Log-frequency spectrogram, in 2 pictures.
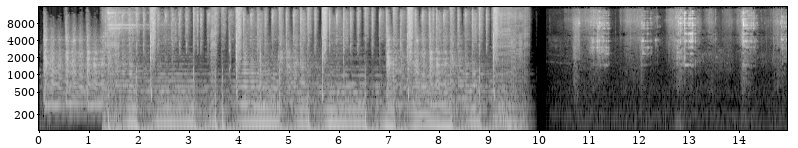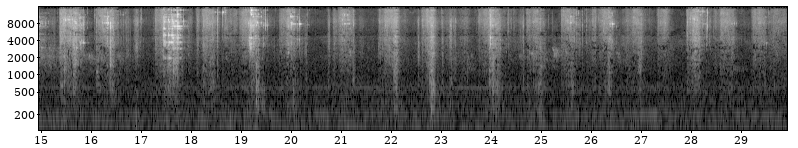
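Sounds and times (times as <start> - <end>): broken glass clinking and scraping: 10.9 - 13.3, 14.0 - 20.4.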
